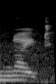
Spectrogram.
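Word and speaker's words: knight: किसी भी स्पेलिंग में के बाद अगर एन है और उसके बाद कोई वोवल आता है तो कहाँ वहाँ के क्या होता है, साइलेंट होता है, यानी कि के नहीं बोला जाता।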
